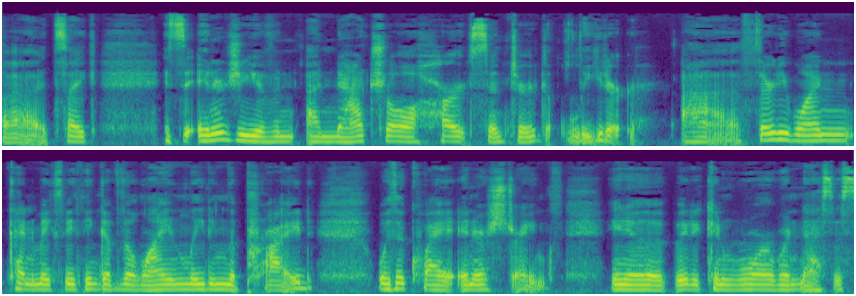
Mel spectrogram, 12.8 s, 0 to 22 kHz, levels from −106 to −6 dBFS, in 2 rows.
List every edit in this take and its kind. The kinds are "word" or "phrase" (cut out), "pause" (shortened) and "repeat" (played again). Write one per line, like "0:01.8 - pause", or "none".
none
